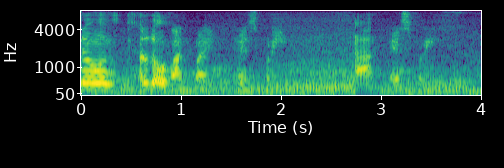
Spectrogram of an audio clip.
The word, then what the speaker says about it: Esprit: Esprit. Spirit. Esprit. Esprit ang tawag, hindi spirit. Yung iba, Esprit. Silent T yan, Esprit. Silent T, no? Tulog yung T.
